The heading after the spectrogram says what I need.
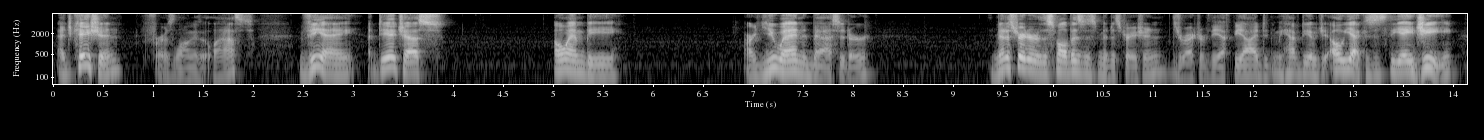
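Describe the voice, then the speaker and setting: A man's voice: medium pitch, lively intonation, brisk, long pauses. A man reading aloud dramatically and breaking off into informal, opinionated commentary, with an emphatic, theatrical manner and frequent asides. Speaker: host, preacher giving commentary.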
